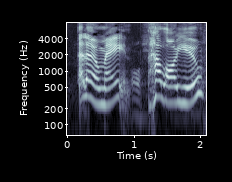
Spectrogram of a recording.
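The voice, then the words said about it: Poor attempt at a London accent. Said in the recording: “a Londoner. Everyone can do a Londoner. ... Stop. Leave it alone. ... I'll stick to my American accent”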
